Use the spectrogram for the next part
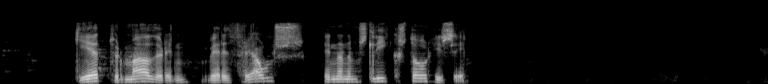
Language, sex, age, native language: Icelandic, male, 30-39, Icelandic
